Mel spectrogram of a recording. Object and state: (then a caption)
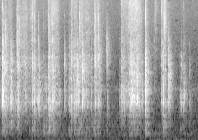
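Dark chocolate pieces tapped and scratched with nails. Long nails scratch and tap on and among small, solid pieces of a broken dark chocolate bar scattered on a countertop. The result is a busy run of crisp, dry clicks and scrapes with a bright, papery hiss and almost no low end. Each tap dies away almost instantly.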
